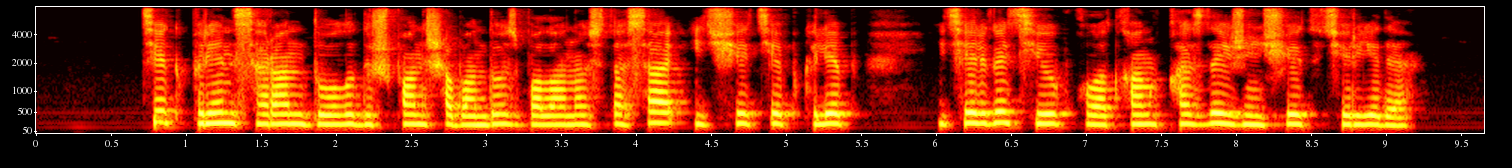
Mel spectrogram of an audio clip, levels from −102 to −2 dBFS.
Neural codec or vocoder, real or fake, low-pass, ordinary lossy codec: none; real; none; none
